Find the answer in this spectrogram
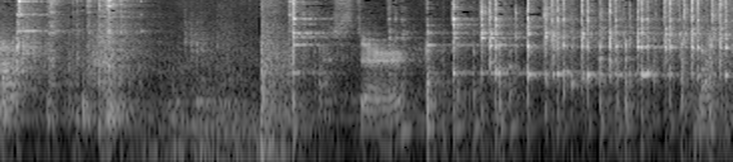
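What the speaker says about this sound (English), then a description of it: "I stir for a really long time." A spoon stirs honey into iced coffee in a glass, making steady close metallic clinks and taps against the glass that quicken toward the end.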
